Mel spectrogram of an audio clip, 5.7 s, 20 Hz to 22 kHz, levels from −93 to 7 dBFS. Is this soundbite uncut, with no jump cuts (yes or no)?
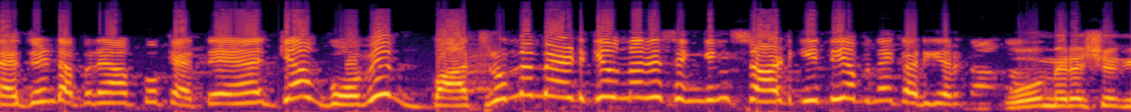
no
